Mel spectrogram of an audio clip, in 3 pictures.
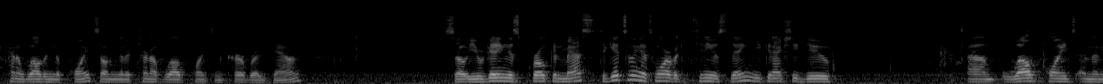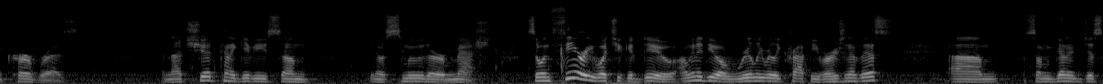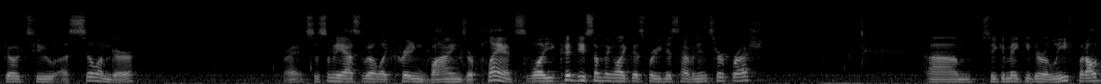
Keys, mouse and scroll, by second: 1.0 click, 1.2 click, 1.6 click, 3.4 ctrl+z, 4.0 click, 5.9 click, 6.0 click, 6.8 click, 9.1 click, 10.0 click, 10.1 click, 10.8 click, 13.8 click, 15.1 f, 15.6 f, 21.7 click, 23.0 click, 23.2 click, 24.5 click, 25.4 alt+f, 26.0 alt+click, 26.4 shift+click, 30.6 click, 32.0 click.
